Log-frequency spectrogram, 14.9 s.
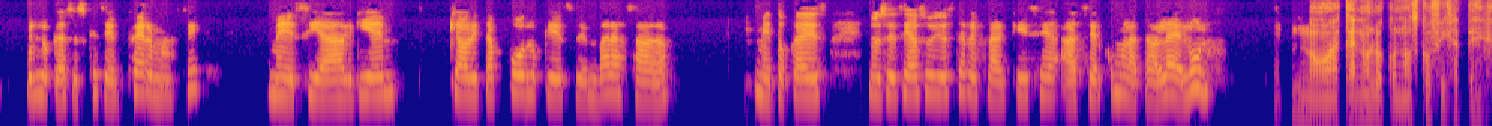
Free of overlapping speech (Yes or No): Yes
